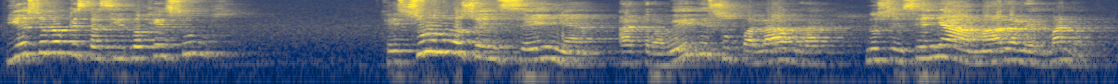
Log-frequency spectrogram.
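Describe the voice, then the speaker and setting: A woman's voice: high-pitched, lively intonation, normal speed, very echoey, low-quality recording. A woman preacher giving an emphatic sermon, asking her congregation rhetorical questions. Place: church.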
